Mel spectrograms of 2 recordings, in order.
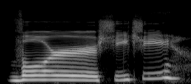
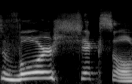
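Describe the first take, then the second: First: The name ends with a 'chi' sound. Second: The name ends with a 'ksel' sound. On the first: "Where like the X L turns into like a chi?" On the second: "Am I pronouncing it right?"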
